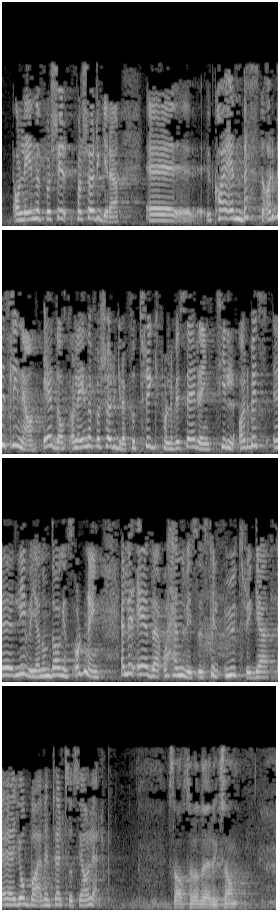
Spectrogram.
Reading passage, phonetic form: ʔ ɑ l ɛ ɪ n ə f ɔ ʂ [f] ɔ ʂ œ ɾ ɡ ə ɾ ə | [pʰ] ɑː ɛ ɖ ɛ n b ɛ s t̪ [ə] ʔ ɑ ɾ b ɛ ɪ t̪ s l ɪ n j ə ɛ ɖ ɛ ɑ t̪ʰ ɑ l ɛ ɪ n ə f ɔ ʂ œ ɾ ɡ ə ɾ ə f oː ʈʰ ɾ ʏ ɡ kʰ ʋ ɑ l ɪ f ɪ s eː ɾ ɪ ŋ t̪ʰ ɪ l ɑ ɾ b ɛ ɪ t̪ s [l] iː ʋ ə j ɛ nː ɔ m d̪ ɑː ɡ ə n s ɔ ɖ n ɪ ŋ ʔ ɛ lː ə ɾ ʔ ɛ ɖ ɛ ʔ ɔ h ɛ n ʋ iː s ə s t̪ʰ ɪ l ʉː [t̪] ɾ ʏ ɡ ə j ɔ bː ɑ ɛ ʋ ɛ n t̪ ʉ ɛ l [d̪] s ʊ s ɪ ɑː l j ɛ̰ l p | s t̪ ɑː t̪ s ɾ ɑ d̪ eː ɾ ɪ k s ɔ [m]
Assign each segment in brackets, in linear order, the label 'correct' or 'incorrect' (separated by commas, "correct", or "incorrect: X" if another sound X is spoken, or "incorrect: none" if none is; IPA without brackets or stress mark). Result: correct, incorrect: kʰ, correct, correct, incorrect: t̪ʰ, incorrect: t̪, incorrect: n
